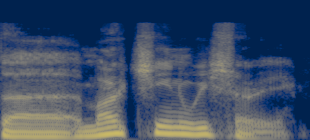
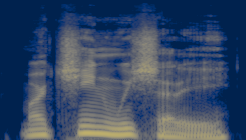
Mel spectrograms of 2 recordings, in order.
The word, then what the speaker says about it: Marcin Wichary: It's Marcin Wichary. Marcin Wichary.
